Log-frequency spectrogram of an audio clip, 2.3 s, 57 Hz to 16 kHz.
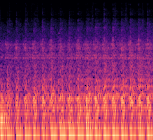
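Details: Carbureted Kawasaki Ninja 250R twin idling with the exhaust outlet blocked as a purchase check: steady, regular exhaust thumps and no knocking from inside; an engine in trouble would choke, this one sounds healthy.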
